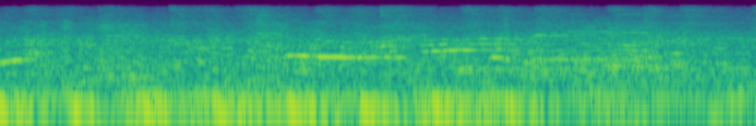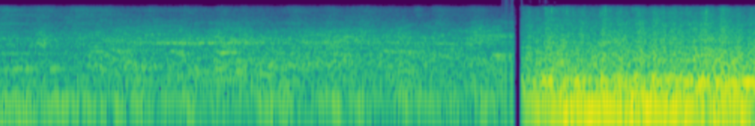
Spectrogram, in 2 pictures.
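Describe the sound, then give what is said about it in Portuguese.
A Stock Car race car engine fires up abruptly near the end, a loud, deep roar cutting through a busy pit box full of chattering voices and background engine rumble. “ligou o motor do Stock Car.”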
